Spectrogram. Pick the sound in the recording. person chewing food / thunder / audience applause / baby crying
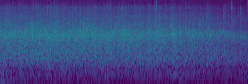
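audience applause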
